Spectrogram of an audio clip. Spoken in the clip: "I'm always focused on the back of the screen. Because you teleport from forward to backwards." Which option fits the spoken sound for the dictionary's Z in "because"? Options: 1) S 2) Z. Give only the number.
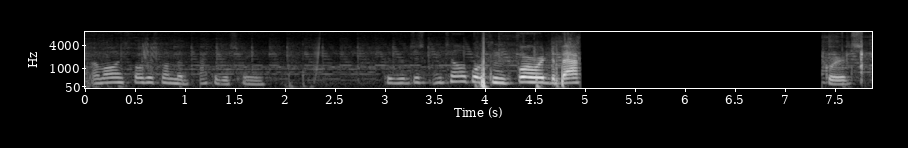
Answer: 1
